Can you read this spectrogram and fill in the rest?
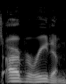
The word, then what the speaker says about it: arboretum: Apparently, it's just me and Dan because, like, I was at work and my coworker was like, "Oh yeah, that's pronounced Arboretum," because I guess I just swung for the fences and was terribly wrong.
